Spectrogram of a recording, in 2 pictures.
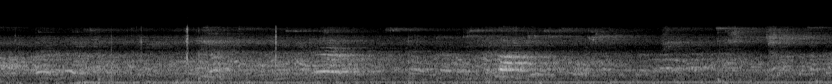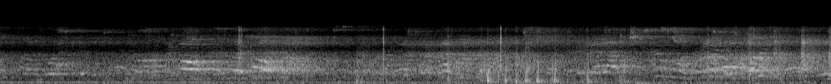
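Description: Basketball bouncing on a hardwood gym court, with scattered sharp knocks from play and indistinct shouts and chatter from players and spectators echoing in a large gym; a steady low hum runs underneath for most of it.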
